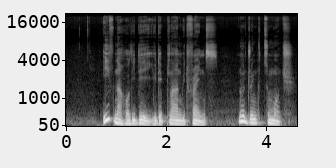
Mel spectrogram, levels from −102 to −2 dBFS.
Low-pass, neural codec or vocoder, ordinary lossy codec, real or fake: 19.8 kHz; none; none; real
